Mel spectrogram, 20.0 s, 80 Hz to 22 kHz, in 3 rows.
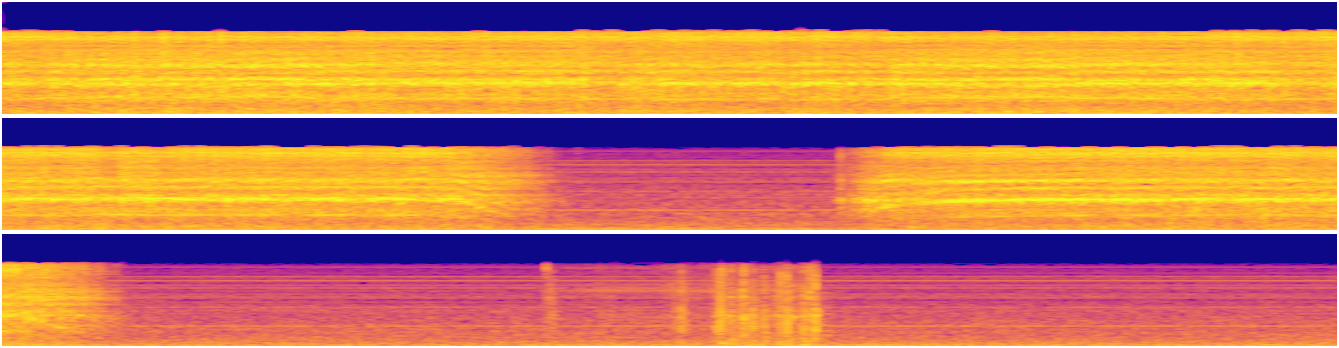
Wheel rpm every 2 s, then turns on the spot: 160, 160, 160, 160, 90, 70, 120, 0, 0, 0.
none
